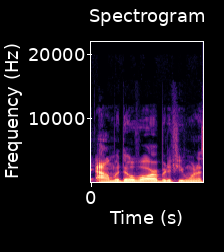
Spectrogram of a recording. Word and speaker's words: Almodovar: So I just say Almodovar, but if you want to say it like my grandfather's Almodovar. Oh, wow. So, Oh, you got to roll that R.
